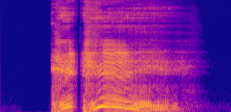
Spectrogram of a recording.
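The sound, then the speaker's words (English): A furious centurion coughs as a deliberate, voiced clearing of the throat: a short gruff burst, then a longer drawn-out rasping grunt that fades away, heard on its own without other talk. “A furious-looking Centurion Darius coughed next to them.”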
